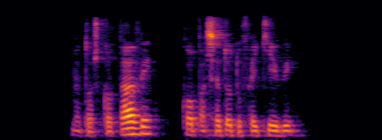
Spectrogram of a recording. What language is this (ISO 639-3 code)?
ell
